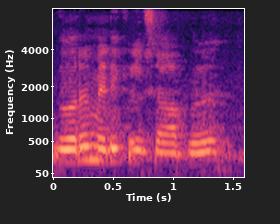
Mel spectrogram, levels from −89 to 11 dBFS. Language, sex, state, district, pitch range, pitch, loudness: Tamil, female, Tamil Nadu, Kanyakumari, 165-190 Hz, 180 Hz, -13 LUFS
